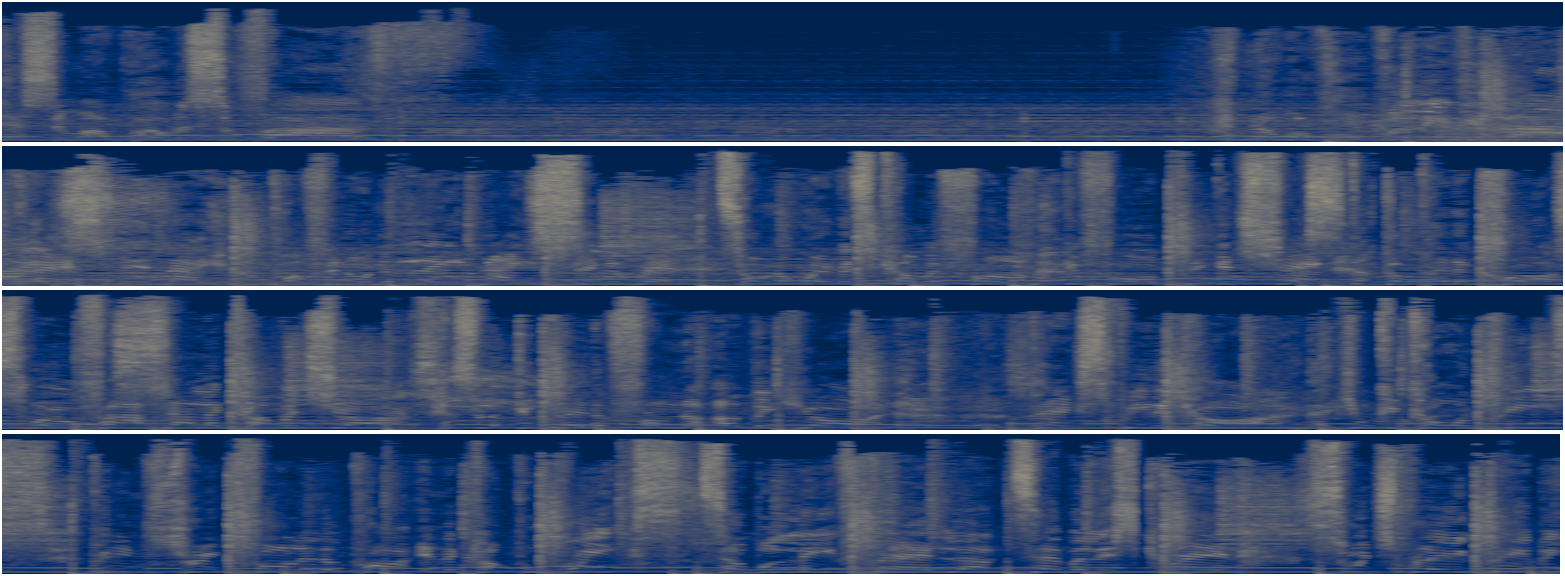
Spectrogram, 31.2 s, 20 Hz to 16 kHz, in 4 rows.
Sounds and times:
Music: 0.0s - 31.2s.

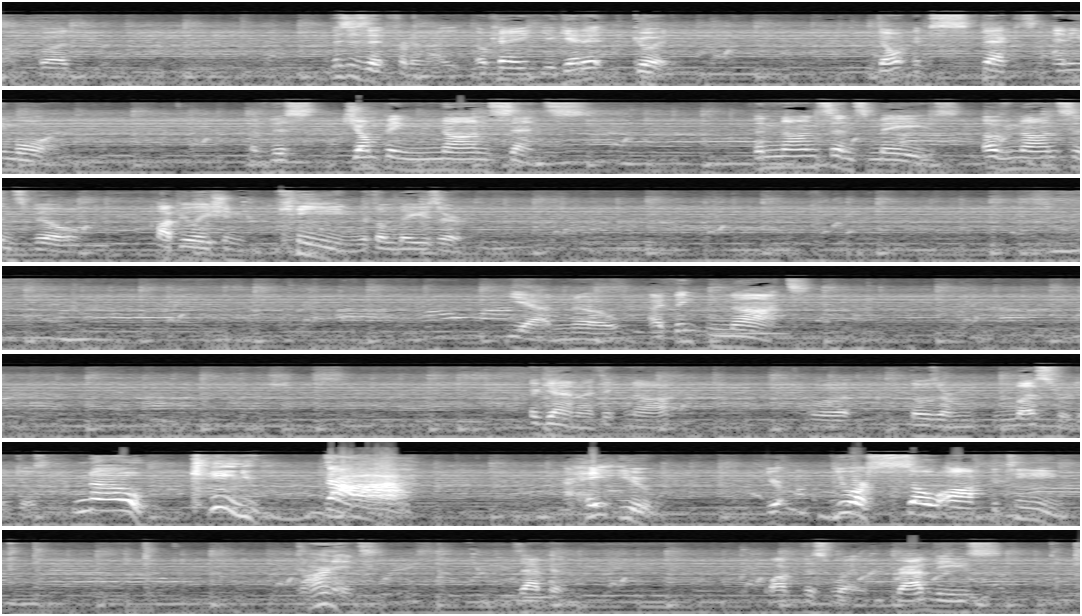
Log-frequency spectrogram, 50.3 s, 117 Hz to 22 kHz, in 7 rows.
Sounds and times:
Music: 0.0s - 50.3s
Speech: 2.2s - 4.5s, 5.8s - 7.6s, 8.8s - 11.1s, 12.2s - 17.5s, 25.0s - 27.0s, 32.3s - 33.2s, 34.2s - 38.7s, 39.7s - 40.3s, 41.0s - 43.1s, 45.1s - 45.7s, 46.6s - 46.9s, 48.3s - 50.3s.

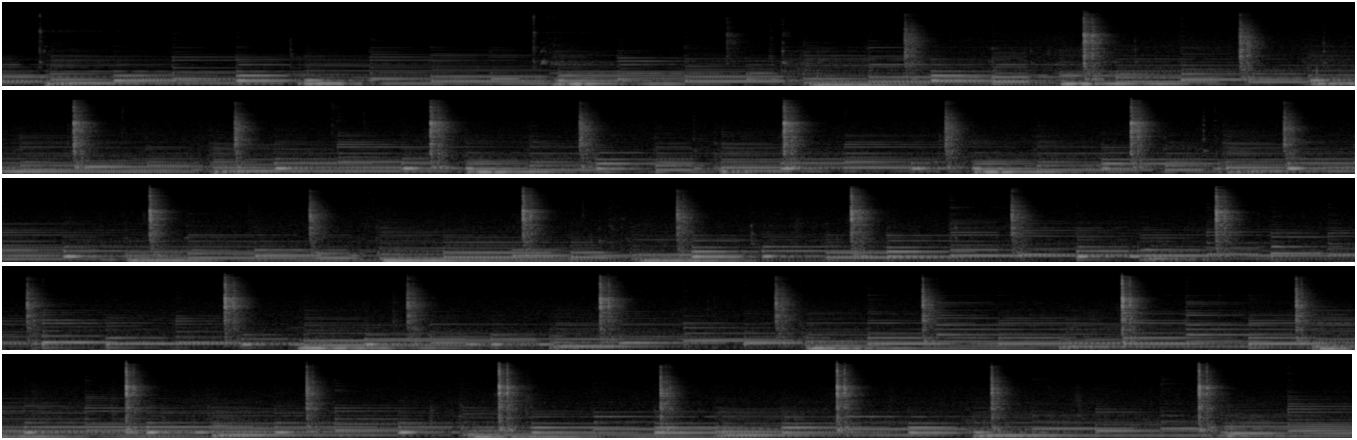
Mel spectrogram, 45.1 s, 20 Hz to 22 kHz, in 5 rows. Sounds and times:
Music: 0.0s - 45.0s
Tick-tock: 7.2s - 7.6s, 8.2s - 14.5s, 15.1s - 17.8s, 18.8s - 19.3s, 20.0s - 20.6s, 21.4s - 25.0s, 26.0s - 26.5s, 28.4s - 28.9s, 29.6s - 30.1s, 31.0s - 31.5s, 32.2s - 32.5s, 33.1s - 33.5s, 34.4s - 34.9s, 36.6s - 39.8s, 40.4s - 40.8s, 41.5s - 43.4s, 44.0s - 44.4s.

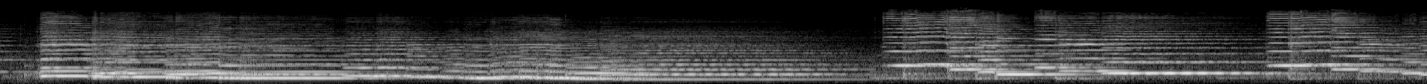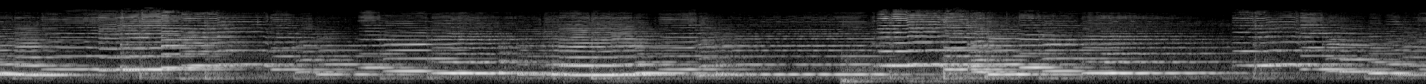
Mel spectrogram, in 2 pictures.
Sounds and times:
Violin, fiddle: 0.0s - 28.5s.

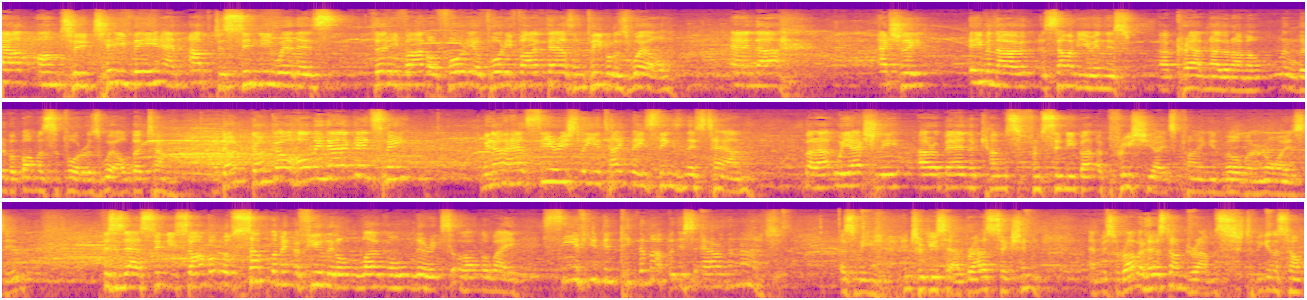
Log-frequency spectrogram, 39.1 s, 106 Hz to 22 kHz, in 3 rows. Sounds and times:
Speech: 0.0s - 8.0s, 8.8s - 17.1s, 17.8s - 26.3s, 27.0s - 39.0s.

